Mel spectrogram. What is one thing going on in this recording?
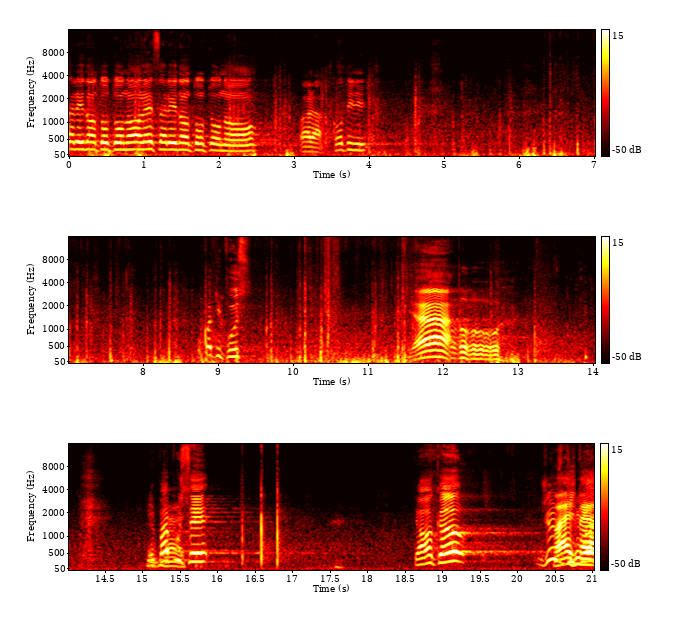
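A man speaks loudly and with animation, close to a microphone, in an echoing hall.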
